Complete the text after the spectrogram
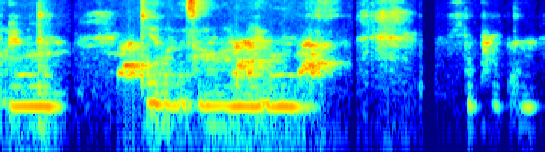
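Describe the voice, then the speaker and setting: Over a very noisy, click-filled recording, an American woman rambles casually to herself during a card game, asking questions and then answering them. Her mid-range, gravelly voice is completely flat and unhurried.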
